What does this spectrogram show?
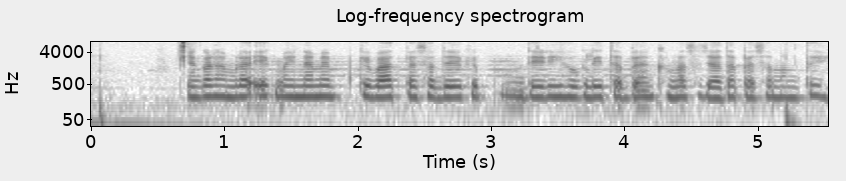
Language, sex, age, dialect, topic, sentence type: Magahi, female, 25-30, Western, banking, question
